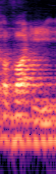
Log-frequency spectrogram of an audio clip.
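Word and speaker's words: Hawaiʻi: don't I don't think most people pronounce it Havi even though that's like actually how it's pronounced in Hawaiian I I don't think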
